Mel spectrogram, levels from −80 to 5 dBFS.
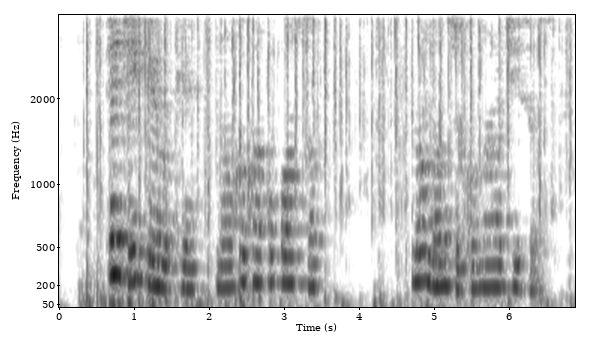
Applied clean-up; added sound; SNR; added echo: classical method WPE with log-MMSE.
